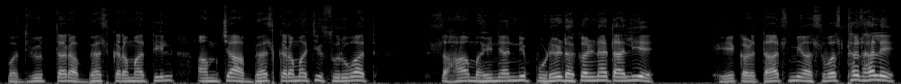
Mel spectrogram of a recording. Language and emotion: Marathi, fearful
